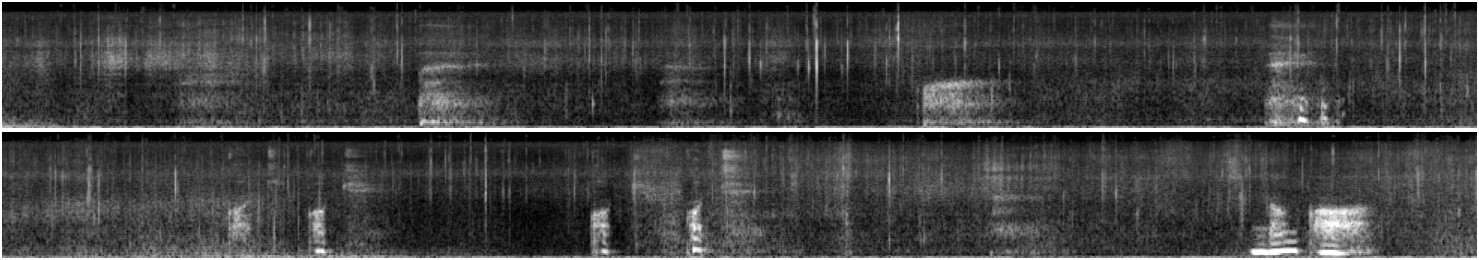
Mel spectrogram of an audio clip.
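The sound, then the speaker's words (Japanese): Faint fizzing crackle of foam bubbles popping on the head during hair washing. A continuous sizzle-like texture carries scattered small pops, and brief voice sounds rise near the end. “頭の上で泡が弾ける感じ、どうです？”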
